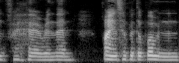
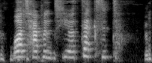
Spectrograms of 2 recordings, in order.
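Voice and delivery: play-acted shrill, outraged, furious outburst, very high; 9 semitones higher, 4 dB louder than usual. Retelling a film character's reaction to a failed plan: imitating someone furious. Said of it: "And she is furious".

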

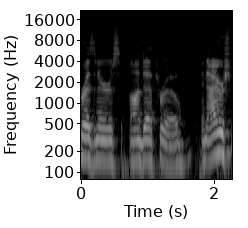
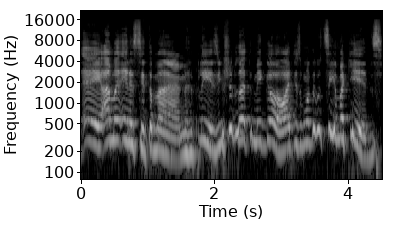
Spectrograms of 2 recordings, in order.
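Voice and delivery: put-on Italian-style cartoon accent, higher and louder; 9 semitones higher, 5 dB louder than usual. Telling a joke about a prisoner in the electric chair: Super Mario voice. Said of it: "are you Super Mario?".

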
